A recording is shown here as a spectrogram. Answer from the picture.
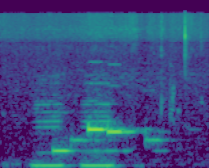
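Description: A short electronic jingle of two held notes, each about half a second, with higher tones stepping in pitch over them.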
